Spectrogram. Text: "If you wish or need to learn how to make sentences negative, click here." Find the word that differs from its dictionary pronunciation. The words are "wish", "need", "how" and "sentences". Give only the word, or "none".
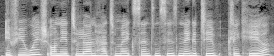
none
